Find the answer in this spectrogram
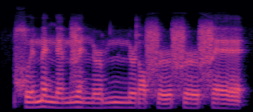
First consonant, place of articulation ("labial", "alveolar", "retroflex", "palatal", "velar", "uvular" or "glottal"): uvular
